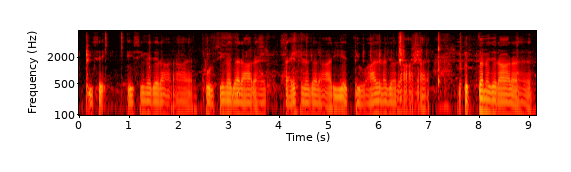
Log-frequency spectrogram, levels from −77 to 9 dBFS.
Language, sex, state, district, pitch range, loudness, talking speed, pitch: Hindi, male, Chhattisgarh, Bastar, 95-100 Hz, -31 LUFS, 175 wpm, 95 Hz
